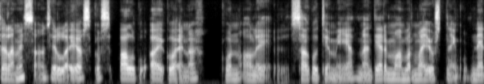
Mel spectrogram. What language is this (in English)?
Finnish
